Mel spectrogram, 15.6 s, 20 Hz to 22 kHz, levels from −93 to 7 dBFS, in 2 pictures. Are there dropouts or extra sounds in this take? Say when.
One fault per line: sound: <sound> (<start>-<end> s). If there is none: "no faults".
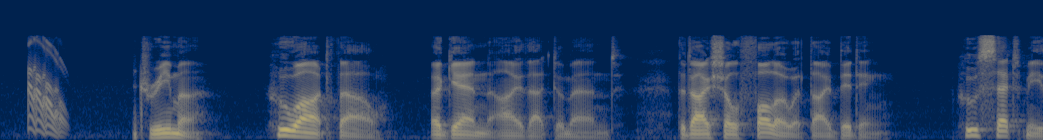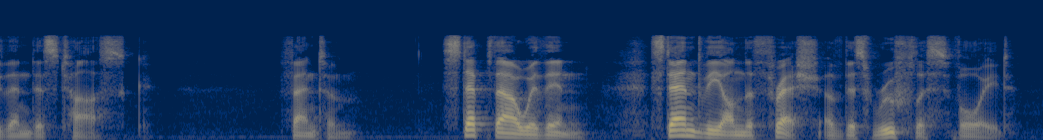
sound: chirp (0.2-0.5 s)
